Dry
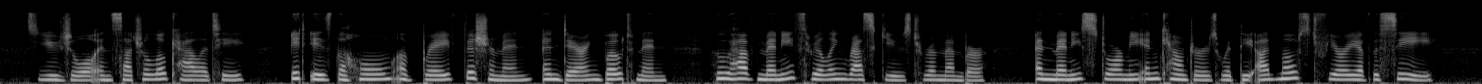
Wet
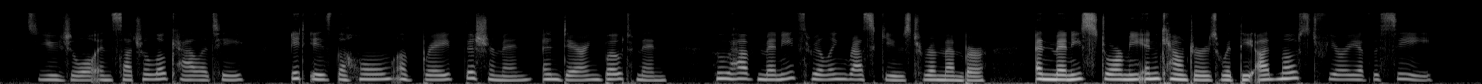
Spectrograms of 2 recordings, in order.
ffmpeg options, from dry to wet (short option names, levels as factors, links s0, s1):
-af "afade=t=in:st=8.52:d=0.84:silence=0.446684,afade=t=out:st=12.44:d=0.97:silence=0.316228"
